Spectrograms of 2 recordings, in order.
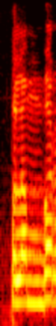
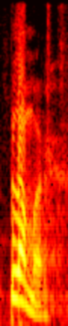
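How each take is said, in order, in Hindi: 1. m के बाद b की आवाज़ बोली जाती है। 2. m के बाद b की आवाज़ साइलेंट होती है। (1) "प्लम्बर नहीं पढ़ते हैं" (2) "इसको पढ़ते हैं प्लमर"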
